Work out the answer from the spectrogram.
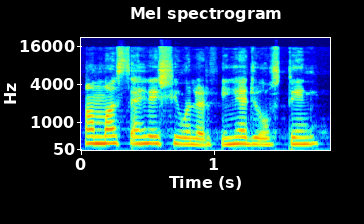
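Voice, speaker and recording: A woman's voice: on the high side, flat delivery, fairly quick, mellow, dry recording, clean studio sound, lightly acted. A woman voicing a worried young woman who confides in her mother, in a read-aloud novel.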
